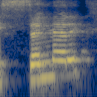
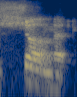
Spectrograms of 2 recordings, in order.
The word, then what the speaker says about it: Shemitic: When it comes to this, when people say Semitic, it's kind of it's strange for them to even say it like that, because the correct way of saying it, even in the English form, is Shemitic.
